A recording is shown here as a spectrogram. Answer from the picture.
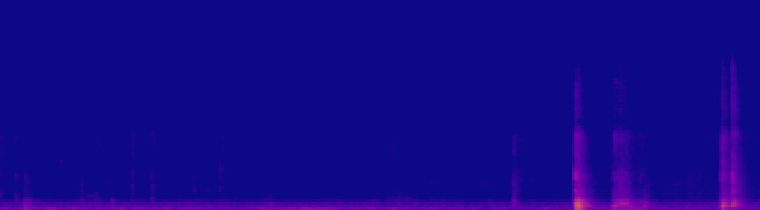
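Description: Hand tools and bolts being handled at an engine block during assembly: a low steady rumble, then a few sharp clinks and knocks in the second half, the loudest about three quarters of the way through.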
